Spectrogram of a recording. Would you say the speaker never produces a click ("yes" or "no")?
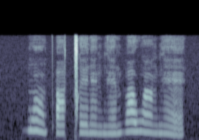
no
